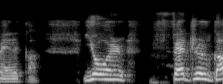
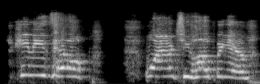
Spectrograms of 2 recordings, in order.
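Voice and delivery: high, insistent, angry plea; urgent protest; 8 semitones higher than usual. Acted. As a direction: demand help urgently, pitched high. Protester demands cop help man.

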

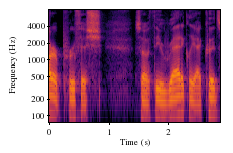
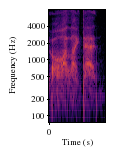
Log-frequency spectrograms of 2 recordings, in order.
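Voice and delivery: whisper; 13 dB quieter than usual. Real, not acted. Aside reacting to email.

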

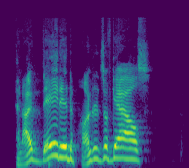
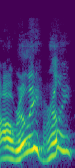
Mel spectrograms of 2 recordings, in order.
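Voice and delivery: mock disbelief; 8 semitones higher, 6 dB louder than usual. Mock incredulous reaction.

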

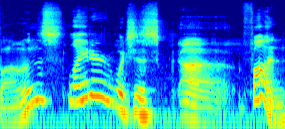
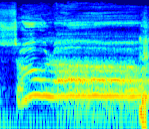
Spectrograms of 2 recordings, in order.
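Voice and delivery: high shouted cry; shouting. Retold or imitated. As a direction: belt the name out high. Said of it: "Bones goes".

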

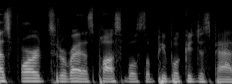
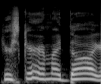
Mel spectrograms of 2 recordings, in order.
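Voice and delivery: higher-pitched retold yell; mock yelling; 8 semitones higher than usual. Dog owner yelling at the cyclist, in a mock raised voice. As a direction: imitate the stranger's raised-voice complaint. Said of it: "yelling random things at each other".

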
